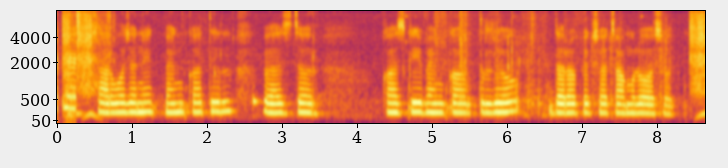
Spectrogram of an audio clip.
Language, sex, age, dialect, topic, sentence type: Marathi, female, 31-35, Southern Konkan, banking, statement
